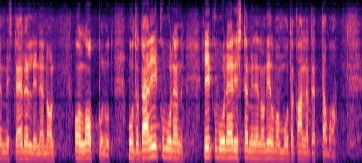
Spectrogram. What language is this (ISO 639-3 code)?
fin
